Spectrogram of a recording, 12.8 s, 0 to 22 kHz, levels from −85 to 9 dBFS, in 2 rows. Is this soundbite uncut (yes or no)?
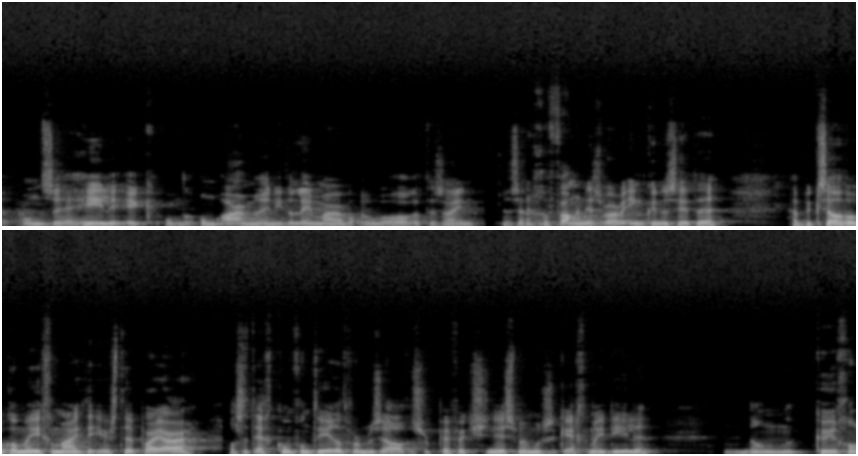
no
